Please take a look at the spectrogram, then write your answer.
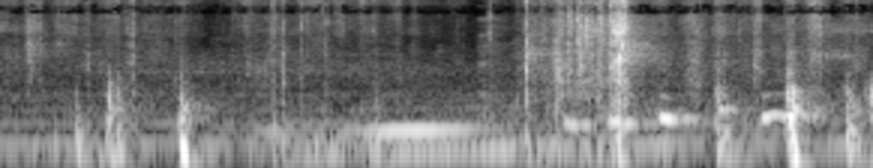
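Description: Tarot cards shuffled and drawn by hand during a reading, with soft papery riffles, taps and flicks in short bursts, near and fairly quiet, with faint background noise.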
